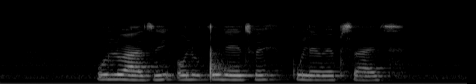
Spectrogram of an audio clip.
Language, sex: Zulu, female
